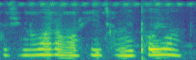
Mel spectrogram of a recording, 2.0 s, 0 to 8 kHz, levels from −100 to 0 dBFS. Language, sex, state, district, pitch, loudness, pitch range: Chakma, female, Tripura, Dhalai, 265 Hz, -14 LUFS, 245-275 Hz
